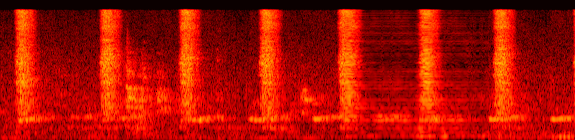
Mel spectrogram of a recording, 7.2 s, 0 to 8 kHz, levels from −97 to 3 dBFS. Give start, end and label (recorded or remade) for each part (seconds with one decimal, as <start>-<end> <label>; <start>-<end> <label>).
0.0-4.3 recorded; 4.3-6.1 remade; 6.1-7.2 recorded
